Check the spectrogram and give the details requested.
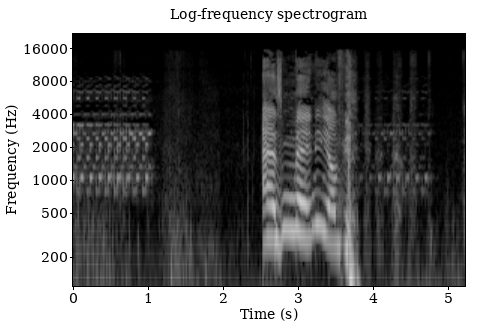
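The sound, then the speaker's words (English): A mobile phone's electronic ringtone trills for about a second, pauses, and a loud voice breaks in before the ringing returns more faintly underneath; the call goes unanswered. “I'm not going to answer my phone, you'll see.”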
